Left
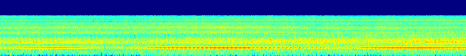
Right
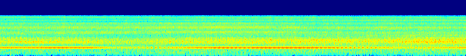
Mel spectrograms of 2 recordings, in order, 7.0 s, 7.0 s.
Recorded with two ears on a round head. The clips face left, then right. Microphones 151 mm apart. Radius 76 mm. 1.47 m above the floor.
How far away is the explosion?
No explosion in this recording.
